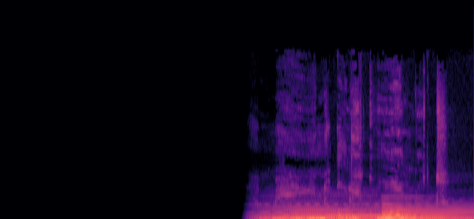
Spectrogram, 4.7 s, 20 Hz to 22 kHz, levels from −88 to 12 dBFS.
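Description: No technical faults are audible.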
